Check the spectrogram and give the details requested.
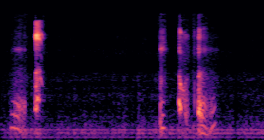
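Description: Three or four brief, sharp little hiccup sounds with soft breaths between, over a faint steady hum; newborn hiccups, a common harmless finding.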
